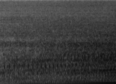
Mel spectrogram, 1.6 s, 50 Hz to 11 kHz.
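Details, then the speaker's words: Toyota Kijang Grand, 5K 1500 cc carbureted engine with 100/100 fuel jets, after carburetor setting: revs climb smoothly and spontaneously from low to high with no stumble or hesitation, fixing the earlier lag and RPM dip on acceleration. "ini, ya, RPM stabil, tidak ada jeda, tidak ada keraguan pada mesin, putarannya naik secara spontan dari bawah ke atas begitu saja ."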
